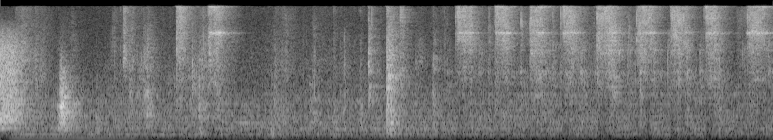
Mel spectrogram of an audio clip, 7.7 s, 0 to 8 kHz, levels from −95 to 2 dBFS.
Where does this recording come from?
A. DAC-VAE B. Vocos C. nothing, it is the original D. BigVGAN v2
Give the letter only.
C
